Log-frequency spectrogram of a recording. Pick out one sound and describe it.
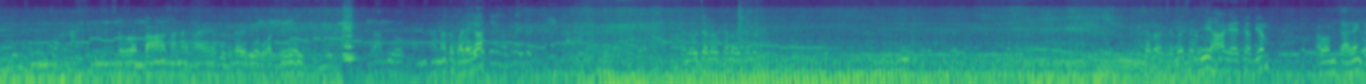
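Men talk nearby in loud, animated voices.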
